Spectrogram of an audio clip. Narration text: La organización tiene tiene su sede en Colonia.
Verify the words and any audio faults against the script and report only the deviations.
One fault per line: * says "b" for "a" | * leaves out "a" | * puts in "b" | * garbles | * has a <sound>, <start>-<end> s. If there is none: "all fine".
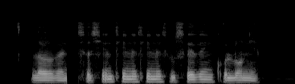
* has a dropout, 0.7-0.8 s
